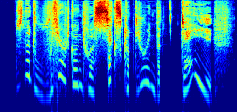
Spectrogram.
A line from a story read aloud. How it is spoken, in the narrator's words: Wei Wuxian blurts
